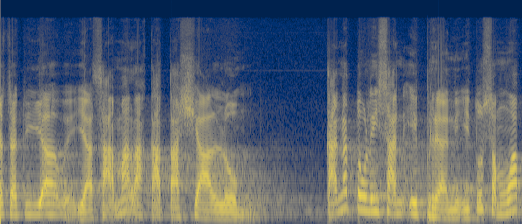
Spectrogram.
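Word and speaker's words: שלום: Shalom itu kan SLWM, S-nya bukan samek ya, tapi Shin. SLWM. Apakah kita SLWM? Kan tidak, saudara. Ya toh, Shalom. Nah toh, kok bisa Shalom? Bisa Salem toh? Bisa Salim toh? Bisa Shalom toh? Karena orang Ibrani ngerti nek SLWM kuwi mesti munine Shalom.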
